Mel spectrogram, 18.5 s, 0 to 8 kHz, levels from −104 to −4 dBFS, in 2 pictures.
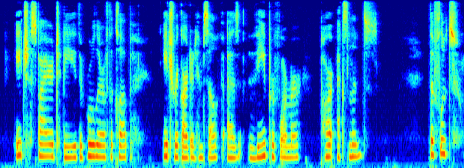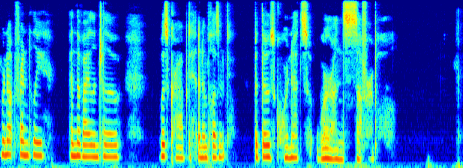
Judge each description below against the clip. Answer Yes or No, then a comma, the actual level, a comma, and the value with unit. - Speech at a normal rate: No, slow, 110 wpm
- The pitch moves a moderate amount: No, narrow, 2.0 semitones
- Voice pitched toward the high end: Yes, high, 205 Hz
